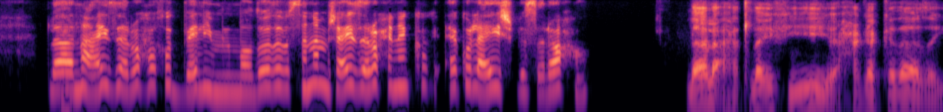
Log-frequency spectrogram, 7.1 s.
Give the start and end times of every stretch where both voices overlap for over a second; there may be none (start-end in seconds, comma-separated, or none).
none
